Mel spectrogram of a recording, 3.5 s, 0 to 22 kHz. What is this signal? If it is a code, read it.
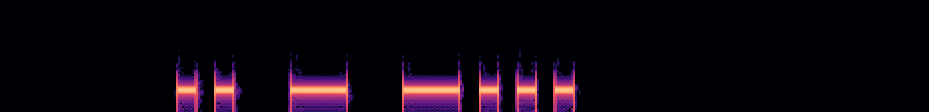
Morse code, heard as a keyed tone, about 17 wpm, 700 Hz. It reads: ITB
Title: Three Challenging Letter-Number Combinations 17wpm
